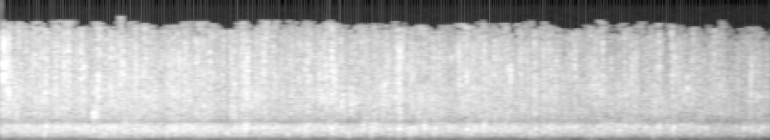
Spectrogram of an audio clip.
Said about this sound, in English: Give him a hand clap of praise in this house tonight.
